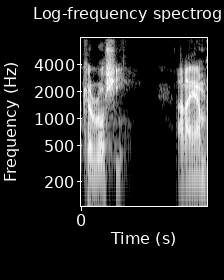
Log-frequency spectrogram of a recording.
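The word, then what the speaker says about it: 過労死: It's called karoshi, and I am pronouncing that spot on.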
